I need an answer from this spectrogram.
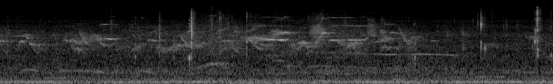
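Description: Birds chirping: many short overlapping calls and a few brief whistled notes.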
